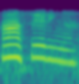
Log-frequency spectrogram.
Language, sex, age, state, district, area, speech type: Tamil, male, 18-30, Tamil Nadu, Tiruchirappalli, rural, conversation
